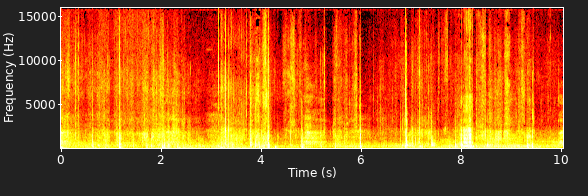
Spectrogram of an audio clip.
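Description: Close-up handling noise from a camera set down on slippery ground: irregular knocks and scrapes, with plastic crinkling against the microphone as the camera shifts.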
